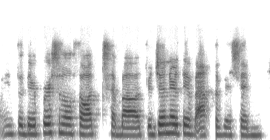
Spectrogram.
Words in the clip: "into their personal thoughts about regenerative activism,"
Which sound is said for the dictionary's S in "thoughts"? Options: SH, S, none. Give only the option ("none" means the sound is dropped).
S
